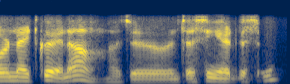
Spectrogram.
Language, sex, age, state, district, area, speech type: Nepali, male, 18-30, West Bengal, Darjeeling, rural, conversation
